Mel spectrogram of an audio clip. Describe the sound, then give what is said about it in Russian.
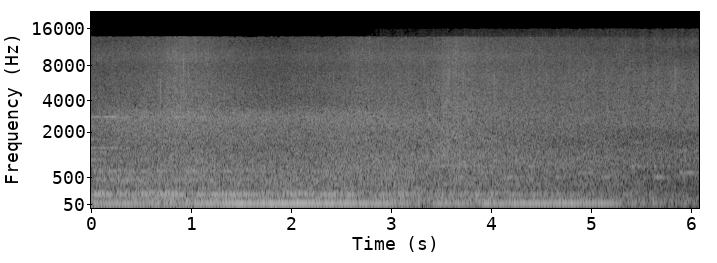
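Rain falling outside a window: a continuous, dense hiss of water with a low rumble underneath, holding steady throughout with no voices. “а затем пробили часы, и я услышал, как за окном пошел дождь.”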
